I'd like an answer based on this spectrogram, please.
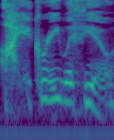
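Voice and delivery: slow, soft, hushed, confiding secretive whisper. Addressing conservatives, the speaker acts out a stranger in a restroom: retold whisper.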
